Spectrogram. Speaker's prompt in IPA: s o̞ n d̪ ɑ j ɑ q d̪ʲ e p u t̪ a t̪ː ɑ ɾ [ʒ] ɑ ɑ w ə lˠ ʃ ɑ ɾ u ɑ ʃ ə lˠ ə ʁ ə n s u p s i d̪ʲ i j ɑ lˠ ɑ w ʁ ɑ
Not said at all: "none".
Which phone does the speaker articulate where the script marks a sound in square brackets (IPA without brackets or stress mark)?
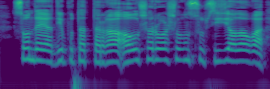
ʁ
